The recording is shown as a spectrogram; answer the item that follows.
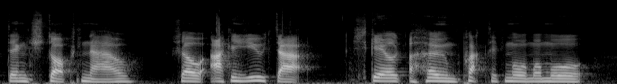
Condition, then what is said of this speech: Deafness. It helps me because if I speak to hearing people, I can speak clear and help them hear, understand me.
